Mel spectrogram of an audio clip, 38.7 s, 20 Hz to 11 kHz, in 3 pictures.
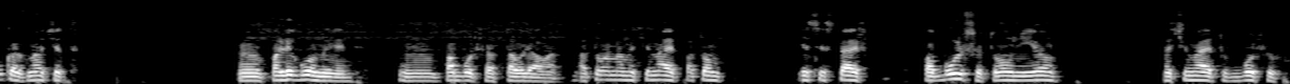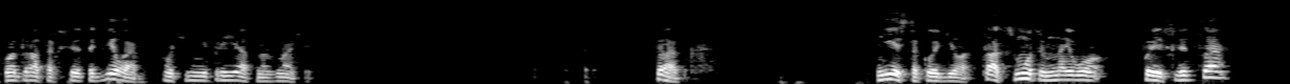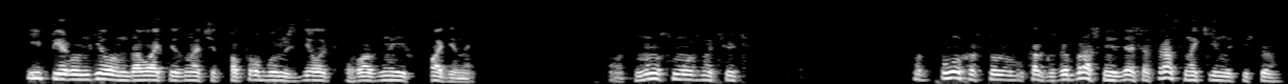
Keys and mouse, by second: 0.8 shift+middle click, 3.7 middle click, 4.7 shift+middle click, 6.9 shift+middle click, 8.3 click, 9.6 click, 13.1 shift+middle click, 14.2 middle click, 15.2-18.7 drag, 18.9-19.9 middle drag, 26.3 shift+middle click, 27.3-28.3 middle drag, 28.7 shift+middle click, 29.4-30.9 middle drag, 31.9 click, 33.1 click, 33.8 click, 35.3 middle click.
